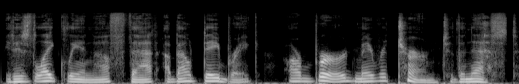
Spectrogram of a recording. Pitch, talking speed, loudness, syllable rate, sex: 125 Hz, 160 wpm, -19 LUFS, 4.2 syllables/s, male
